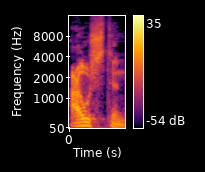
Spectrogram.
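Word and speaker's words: Auston: It's pronounced Austin. There's an O in there.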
